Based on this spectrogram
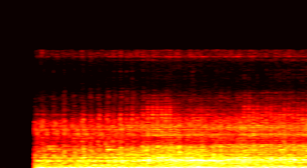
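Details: TVS Wego scooter: rough idle with uneven clattering rattle about three to four knocks a second; engine needs opening, abnormal engine noise.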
